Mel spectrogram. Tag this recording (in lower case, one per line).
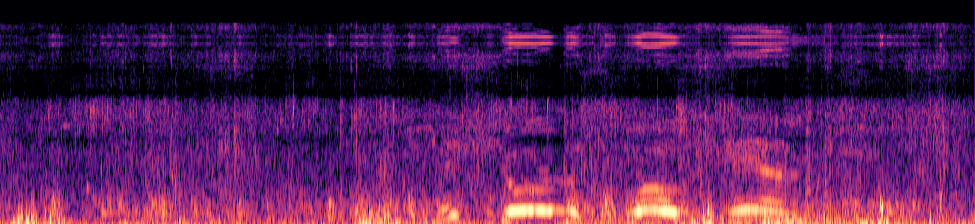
canoe
boat
kayak rowing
